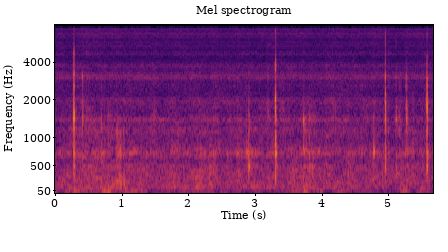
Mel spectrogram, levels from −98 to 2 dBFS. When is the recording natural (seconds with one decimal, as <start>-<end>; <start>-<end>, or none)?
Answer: none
